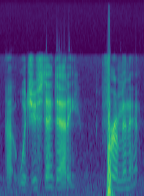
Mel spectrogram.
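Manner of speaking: put-on the child timidly pleads with his father; shy young boy. Boy's voice, shy.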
